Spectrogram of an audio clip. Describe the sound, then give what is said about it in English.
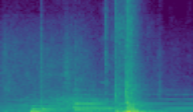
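The door of Ted's office shuts with one solid thunk, preceded by softer bumps and shuffling, against a faint steady background hum. “But as soon as she walks into Ted's office and shuts the door, the team goes away.”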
